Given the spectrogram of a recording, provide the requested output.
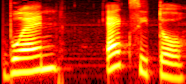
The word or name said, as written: buen exito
